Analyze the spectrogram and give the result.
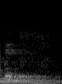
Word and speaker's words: Pilsen: Se pronuncia como Pilsen.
